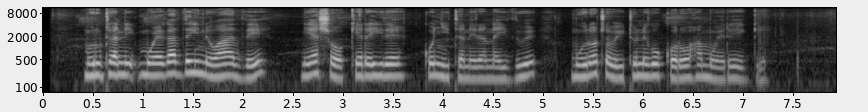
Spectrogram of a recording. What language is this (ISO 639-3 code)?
kik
